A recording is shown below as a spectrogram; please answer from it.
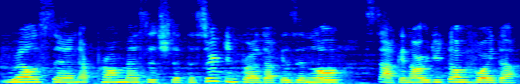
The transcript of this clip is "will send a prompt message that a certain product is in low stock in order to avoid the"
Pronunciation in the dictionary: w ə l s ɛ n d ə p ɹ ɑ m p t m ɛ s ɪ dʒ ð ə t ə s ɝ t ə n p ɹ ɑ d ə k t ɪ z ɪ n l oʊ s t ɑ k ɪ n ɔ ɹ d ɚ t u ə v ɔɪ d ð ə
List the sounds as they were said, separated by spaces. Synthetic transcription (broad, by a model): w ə l s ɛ n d ə p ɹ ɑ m m ɛ s ɪ dʒ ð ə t ə s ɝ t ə n p ɹ ɑ d ə k t ɪ z ɪ n l oʊ s t ɑ k ɪ n ɔ ɹ d ɚ t u ə v ɔɪ d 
